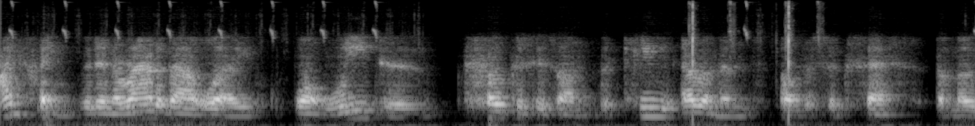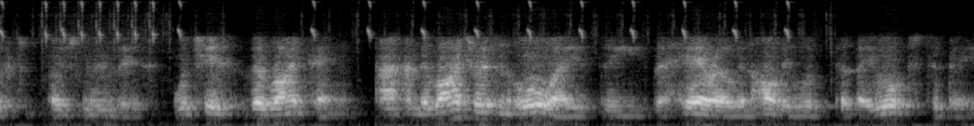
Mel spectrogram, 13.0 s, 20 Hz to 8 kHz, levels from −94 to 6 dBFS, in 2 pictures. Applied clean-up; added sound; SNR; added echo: none; Mechanisms; 19 dB; reverberation time 0.3 s.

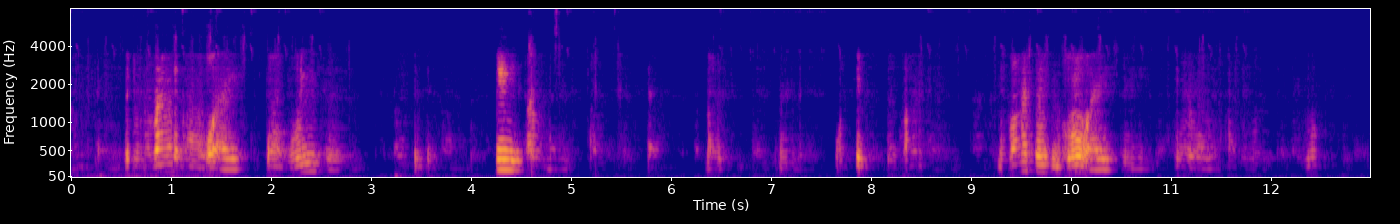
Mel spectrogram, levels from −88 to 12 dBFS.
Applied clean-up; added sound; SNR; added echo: neural mask model DeepFilterNet 3.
